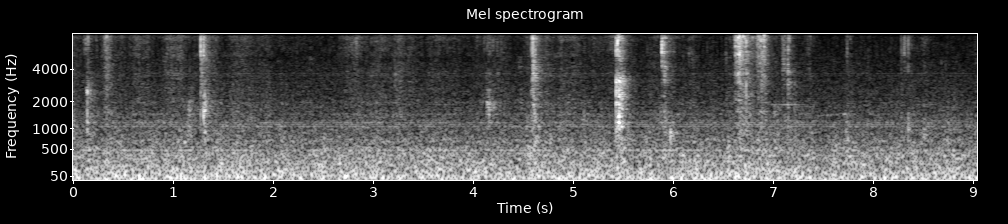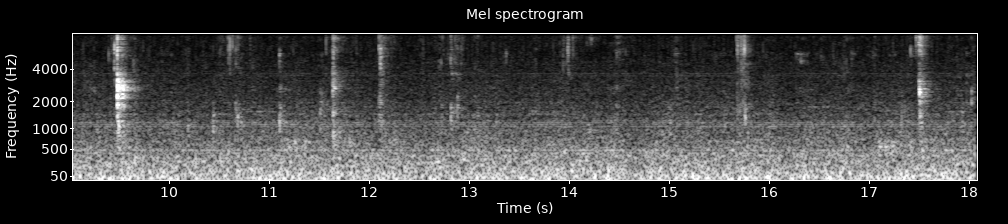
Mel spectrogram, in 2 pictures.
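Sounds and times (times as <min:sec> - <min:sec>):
faint steady hiss: 0:00.0 - 0:18.0
wet chewing clicks and smacks: 0:00.1 - 0:00.4, 0:01.2 - 0:01.5, 0:04.1 - 0:08.8, 0:09.4 - 0:18.0.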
